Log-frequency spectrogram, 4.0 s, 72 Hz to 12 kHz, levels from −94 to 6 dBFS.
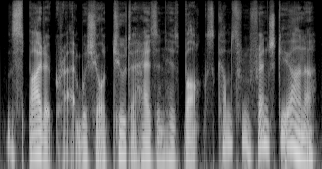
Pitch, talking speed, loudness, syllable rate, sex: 90 Hz, 210 wpm, -23 LUFS, 4.8 syllables/s, male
